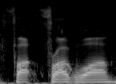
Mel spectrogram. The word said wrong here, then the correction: foie gras: Yeah, foie gras.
